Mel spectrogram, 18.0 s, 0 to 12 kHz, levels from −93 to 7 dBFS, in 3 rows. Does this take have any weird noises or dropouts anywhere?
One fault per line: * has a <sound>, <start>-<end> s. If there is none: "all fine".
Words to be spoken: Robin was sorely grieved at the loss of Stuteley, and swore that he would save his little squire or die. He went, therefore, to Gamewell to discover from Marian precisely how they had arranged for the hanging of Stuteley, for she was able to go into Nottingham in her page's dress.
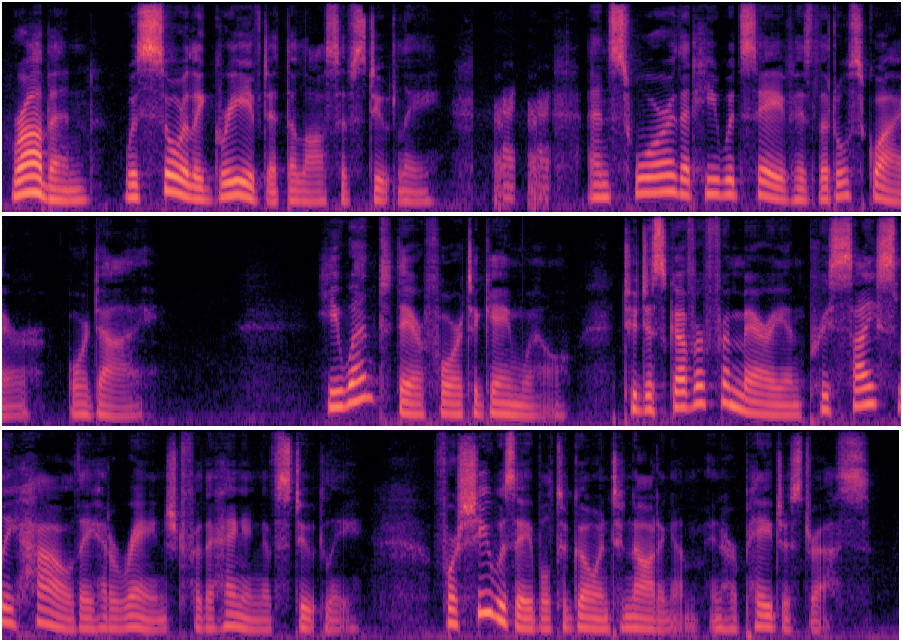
* has a laugh, 3.3-3.7 s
